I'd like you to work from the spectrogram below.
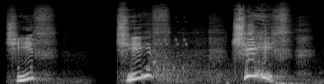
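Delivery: high questioning call building to a cry; rising alarm. Acted. Assistant finding the chief not answering, alarm rising to a cry.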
